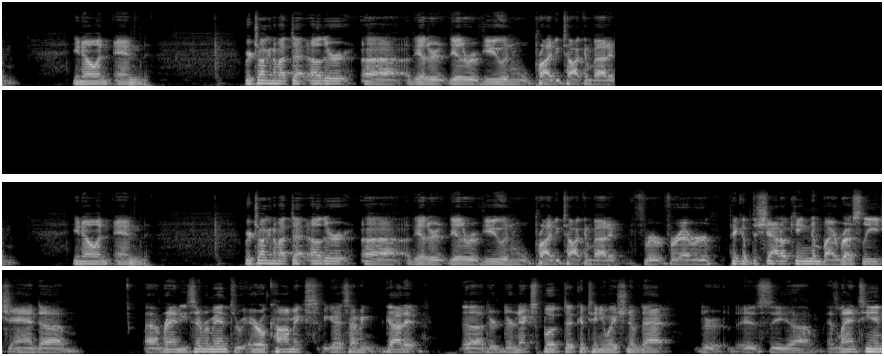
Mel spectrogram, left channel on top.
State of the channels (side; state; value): left; drops out; at 6.2 s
